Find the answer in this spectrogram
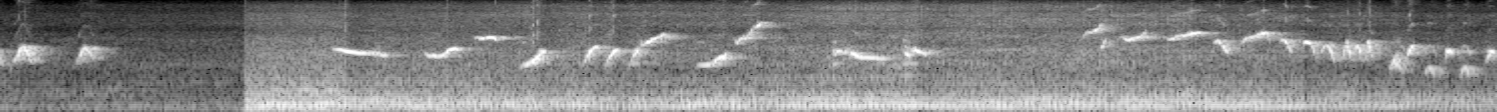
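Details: Evening song of a mutated pastol white-rumped shama from Aceh: whistled upslurs and quick rising notes building into a rapid chattering run, with continuous low rumbling noise behind.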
